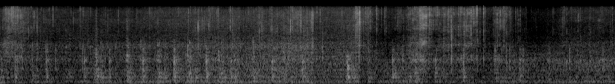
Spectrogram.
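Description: Bok choy sizzling in a hot stainless steel saucepan while a wooden spatula stirs and turns it, with irregular knocks and scrapes of the spatula against the pan.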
